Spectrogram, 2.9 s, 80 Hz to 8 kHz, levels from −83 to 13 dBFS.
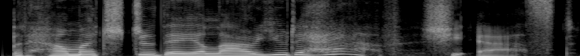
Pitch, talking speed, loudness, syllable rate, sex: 245 Hz, 230 wpm, -16 LUFS, 4.7 syllables/s, female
